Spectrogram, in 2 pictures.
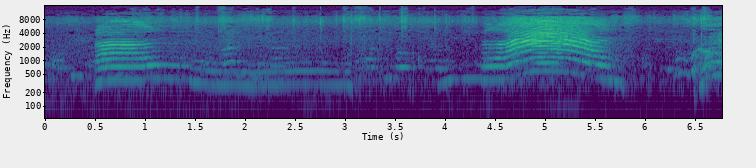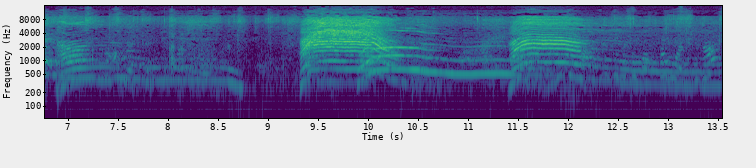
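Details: Two cats fighting, trading drawn-out, wavering yowls with rich harmonics. Long moaning wails alternate with sudden louder rising-and-falling screeches, the loudest bursts near the middle and end.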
